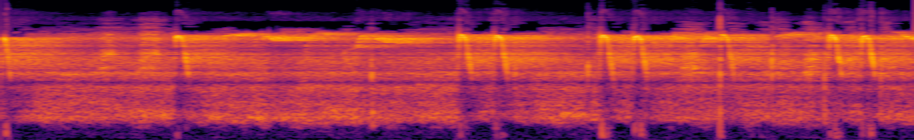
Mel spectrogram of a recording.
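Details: Singing Bar-winged prinia: spaced, sharp, high chirps and quick descending slurs, roughly one a second, with occasional clicks against a continuous shrill background hiss.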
